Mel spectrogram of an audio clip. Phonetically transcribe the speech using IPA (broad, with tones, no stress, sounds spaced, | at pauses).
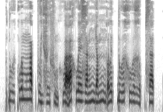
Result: ɗ ṳ˨˩ ə̯ k w ə˧ m ŋ a˦˥ k̚ f ə̤˨˩ j v ɛ̤˨˩ f ə̰˧˨ m h w a̰ː˧˥ h w ɛ˧ z a˨˦ ŋ ɲ a˨˦ m ɲ ɔ̰˧˥ l ə˦˥ t̚ ɗ u˨˦ ə̯ x u˧ ə̯ ɣ ə˨˩ p̚ s a˦˥ t̚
